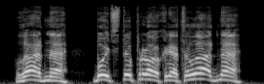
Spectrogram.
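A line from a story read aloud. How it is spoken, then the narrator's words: Yelling. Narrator (Russian): орал он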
